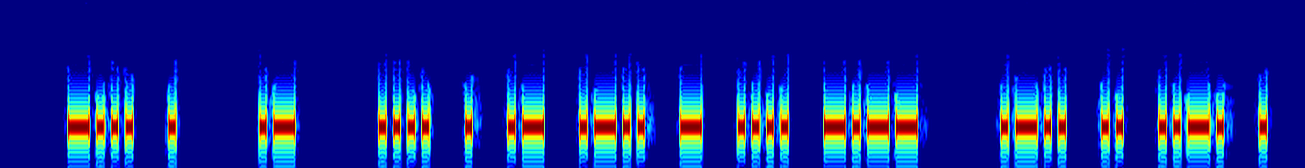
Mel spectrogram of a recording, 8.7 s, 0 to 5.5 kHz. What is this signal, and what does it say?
Morse code, heard as a keyed tone, about 25 wpm, spaced as for 20 wpm, 650 Hz. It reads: BE A HEALTHY LIFE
